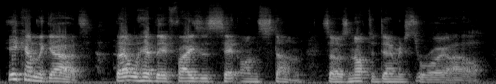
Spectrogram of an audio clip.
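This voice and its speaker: A man's voice: medium pitch, normal speed, a bit bright, lightly acted. A man playing an easygoing, confident male smuggler in an echoey amateur radio play.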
